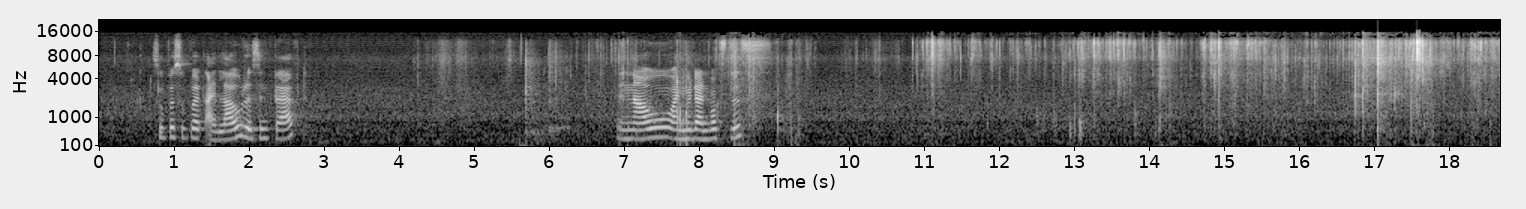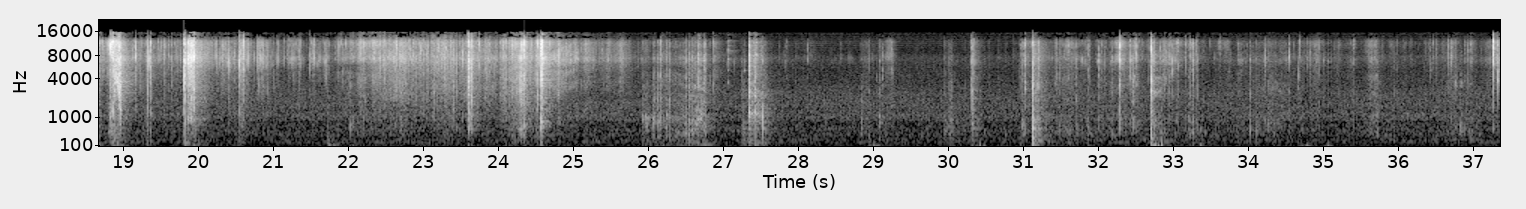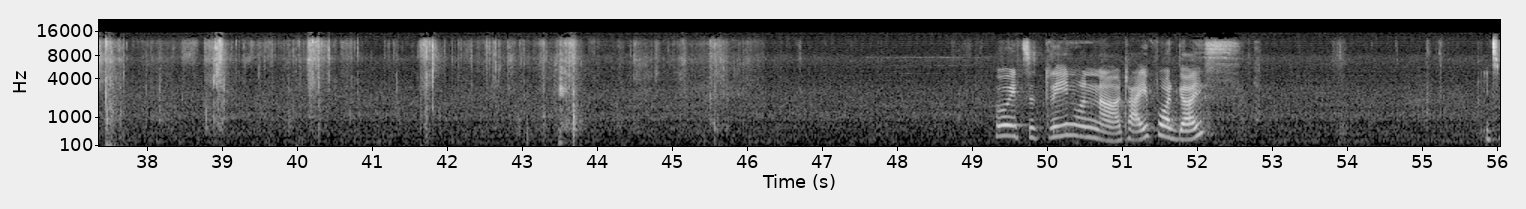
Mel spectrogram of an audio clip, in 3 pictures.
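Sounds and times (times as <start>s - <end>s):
wrapping paper crinkling and tearing: 4.4s - 28.2s, 30.1s - 46.2s.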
